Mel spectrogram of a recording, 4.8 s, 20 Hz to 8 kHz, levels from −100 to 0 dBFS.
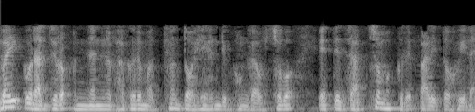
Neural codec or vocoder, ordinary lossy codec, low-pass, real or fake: none; AAC, 16 kbps; 7.2 kHz; real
